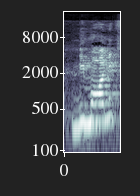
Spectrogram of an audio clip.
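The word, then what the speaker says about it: mnemonics: एन आई सी एस इसमें हम silent है निमोनिक्स इसको पढ़ा जाता है निमोनिक का मतलब होता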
